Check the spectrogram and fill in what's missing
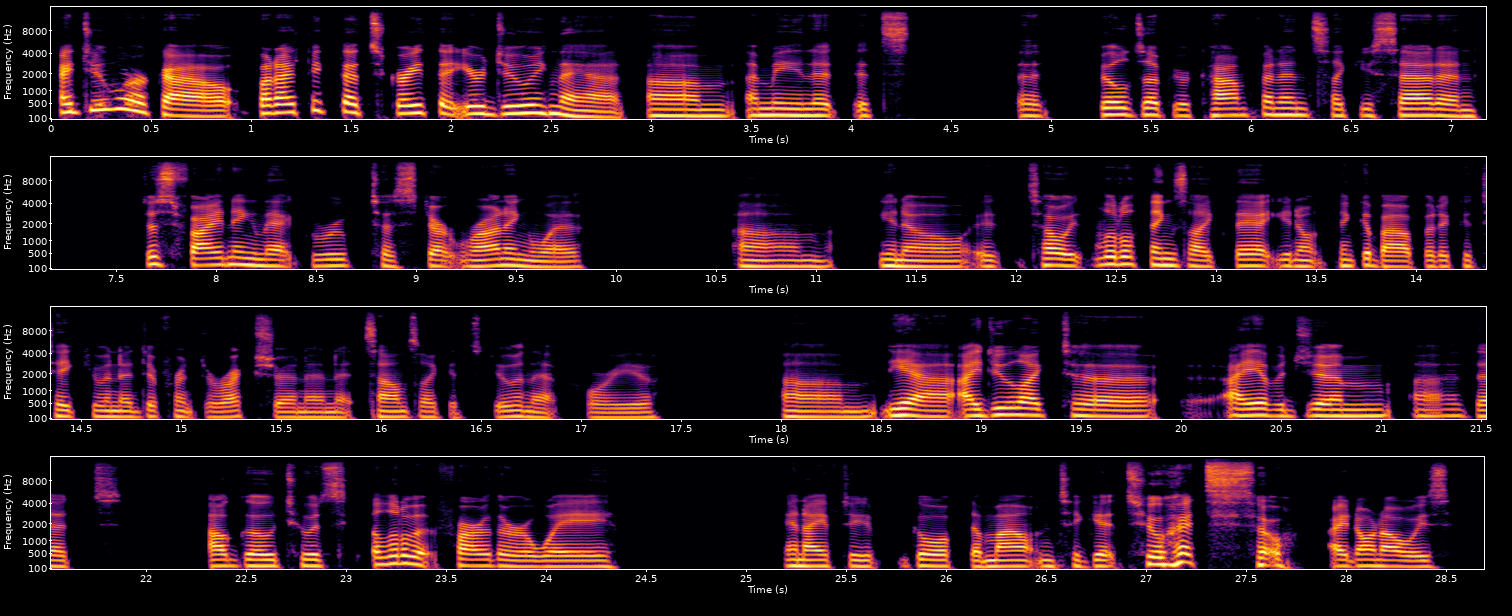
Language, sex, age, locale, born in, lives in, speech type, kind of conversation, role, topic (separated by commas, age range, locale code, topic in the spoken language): English, female, 55-59, en-US, United States, United States, conversation, unstructured, none, What small daily habit has recently brightened your days, and why does it help you?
